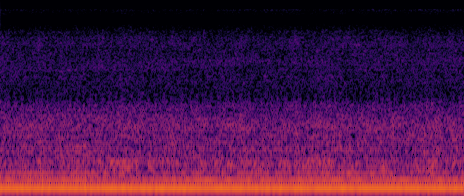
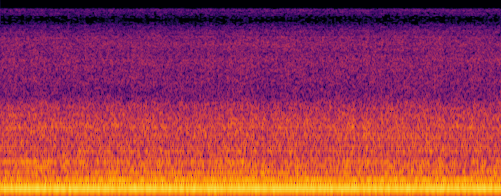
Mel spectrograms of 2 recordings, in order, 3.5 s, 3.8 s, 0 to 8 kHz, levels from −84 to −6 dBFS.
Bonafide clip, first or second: second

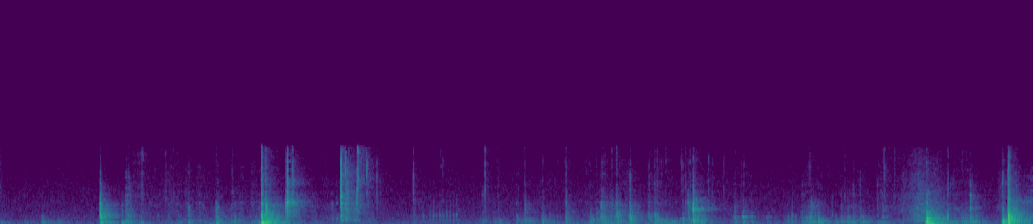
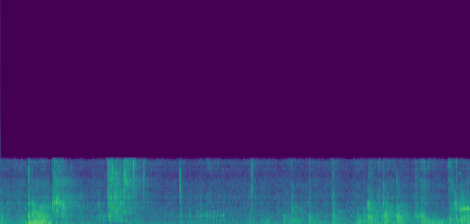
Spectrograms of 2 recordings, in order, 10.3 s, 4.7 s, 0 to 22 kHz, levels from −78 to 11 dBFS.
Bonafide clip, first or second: first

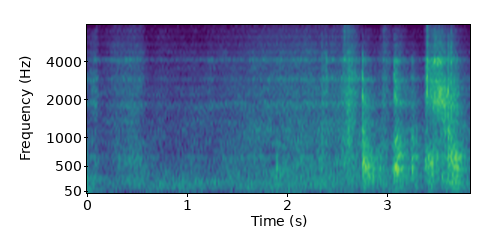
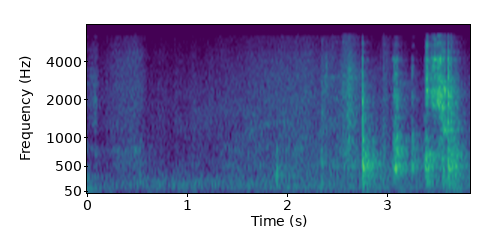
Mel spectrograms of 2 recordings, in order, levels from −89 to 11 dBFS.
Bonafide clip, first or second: second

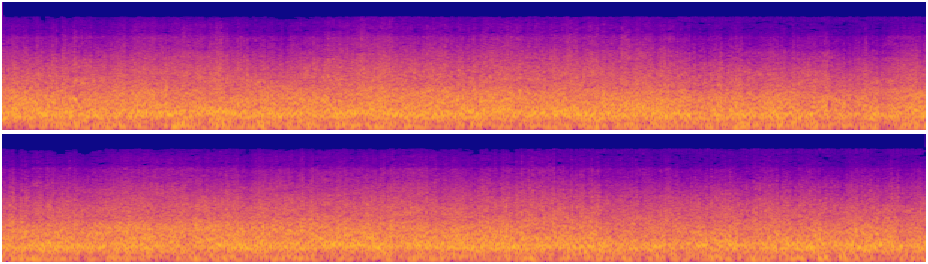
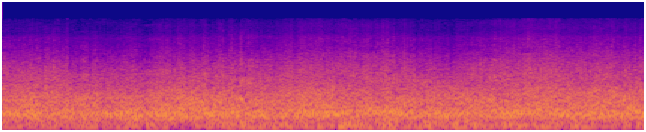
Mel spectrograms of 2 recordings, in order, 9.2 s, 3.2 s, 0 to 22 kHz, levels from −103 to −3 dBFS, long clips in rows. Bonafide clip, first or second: second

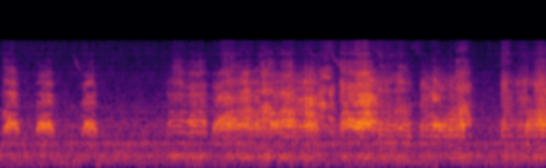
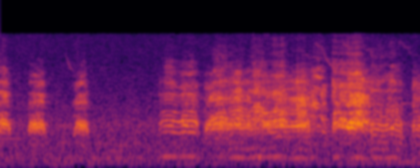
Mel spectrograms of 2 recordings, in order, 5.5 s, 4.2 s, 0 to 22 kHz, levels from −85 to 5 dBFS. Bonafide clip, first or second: second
